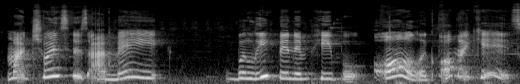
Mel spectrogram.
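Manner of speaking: high, loud, pleading voice on the edge of tears; real distress, pitch rising as she pleads; near tears. Real, not acted. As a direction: let the voice climb as the tears come. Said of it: "I just been crying so much".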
